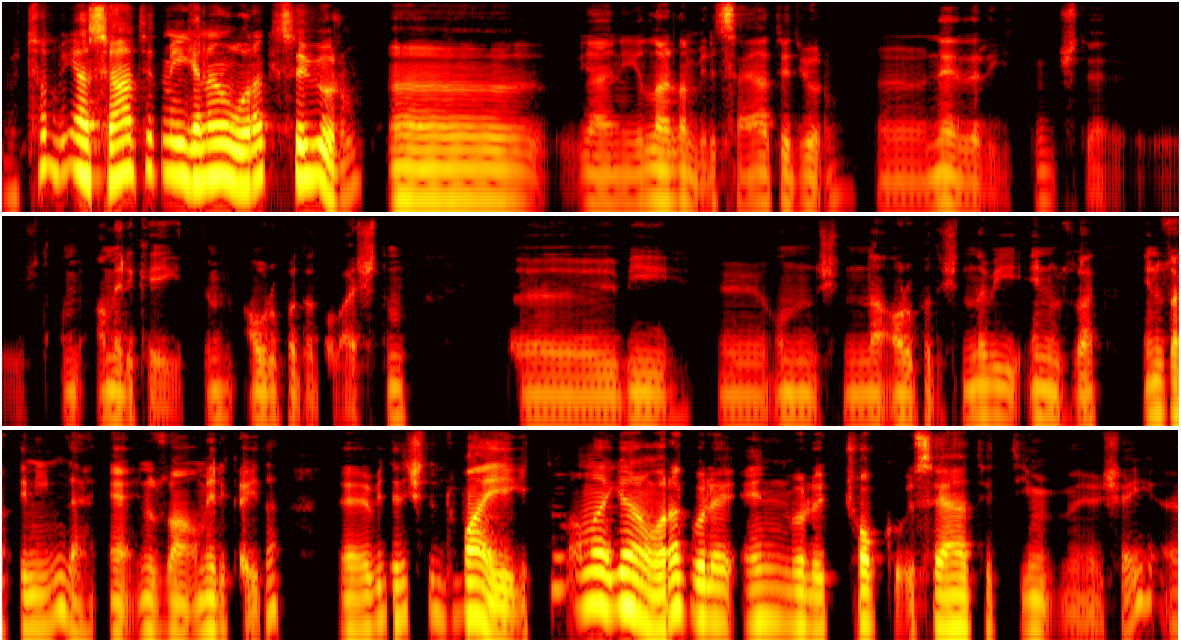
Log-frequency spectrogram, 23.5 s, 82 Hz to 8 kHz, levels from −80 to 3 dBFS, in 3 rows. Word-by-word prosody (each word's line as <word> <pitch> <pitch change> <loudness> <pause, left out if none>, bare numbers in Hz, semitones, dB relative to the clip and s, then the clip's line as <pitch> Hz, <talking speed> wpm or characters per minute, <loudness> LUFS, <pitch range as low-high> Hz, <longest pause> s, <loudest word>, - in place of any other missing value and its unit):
Tabii, 210 -2 -5
ya, 200 -3 +7
seyahat 190 +3 +6
etmeyi 195 -2 +3
genel 170 +1 +7
olarak 175 0 +6
seviyorum. 175 -6 +3 0.2
Iıı, 105 -2 -4 0.2
yani, 95 -1 -12
yıllardan 100 -2 -7
beri 75 - -17
seyahat 95 +1 -3
ediyorum. 90 +2 -13 0.2
Iıı, 80 +1 -18
nerelere 80 -7 -10
gittim? 95 +11 -28
İşte, 70 -1 -18 0.6
işte, - - -34
ame 85 - -18
Amerika'ya 85 -6 -12
gittim. 90 +7 -21
Avrupa'da 85 0 -14
dolaştım. 95 -1 -15 0.8
Eee, 80 - -16 0.6
bir, 85 -2 -13 0.3
ııı, 80 -1 -18
onun 85 -1 -14
dışında, 85 +3 -16
Avrupa 80 -1 -12
dışında, 95 +2 -13
bir, 95 -3 -13
en 95 0 -11
uzak, 85 -1 -13 0.3
en 100 - -10
uzak 105 -2 -8
demeyeyim 110 +9 -6
de, - - -7 0.2
ya, 95 - -2
en 100 - -13
uzağı 95 -1 -5
Amerika'ydı. 100 - -7 0.4
Eee, 100 +1 -4
bir 130 +2 -10
de, 135 - -4
işte, 145 0 -6
Dubai'ye 140 - +4
gittim, 250 - -16
ama 180 +1 +3
genel 170 0 +6
olarak, 145 +6 +4
böyle, 135 -2 +2
en 125 0 -7
böyle, 110 -2 -2
çok 120 -1 0
seyahat 110 -1 0
ettiğim, 100 -4 -13
eee, 65 -3 -18
şey, - - -12
eee, 195 - -19
100 Hz, 150 wpm, -20 LUFS, 85-135 Hz, 0.8 s, ya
